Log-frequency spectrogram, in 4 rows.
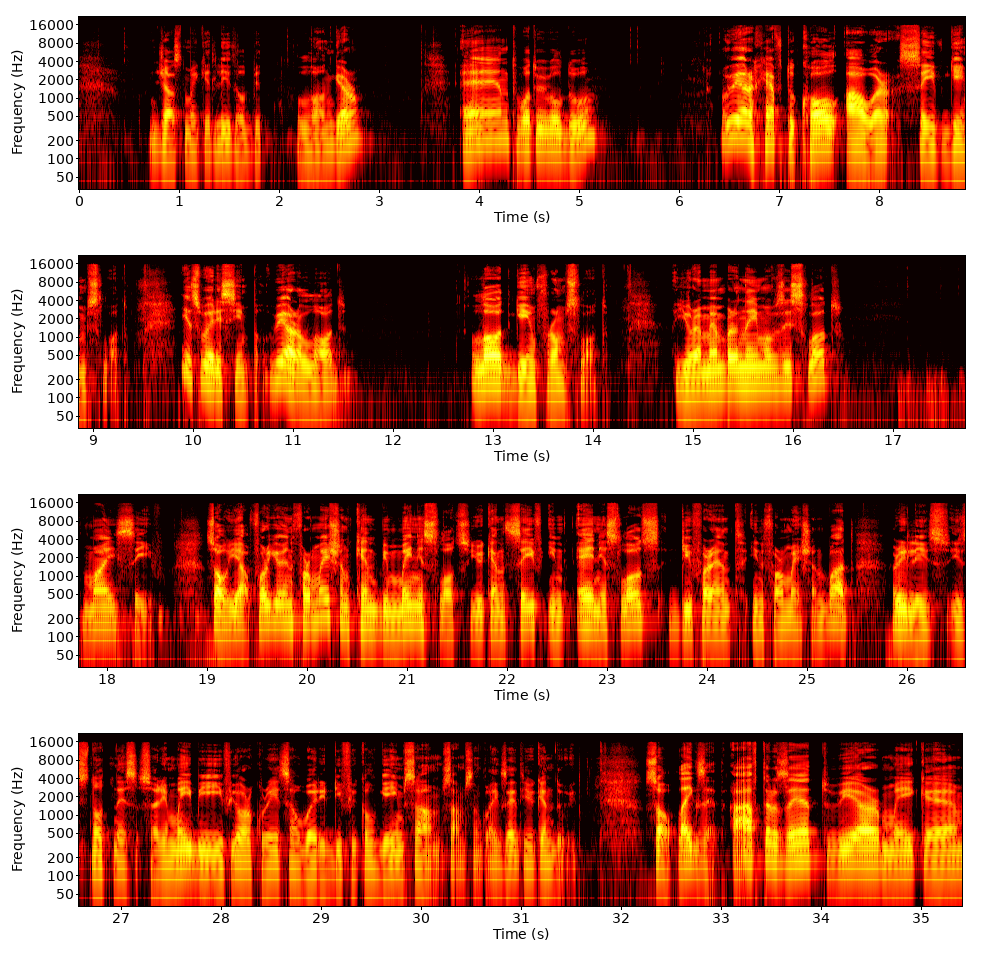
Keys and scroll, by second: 10.8-11.6 typing, 16.5-18.4 typing.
